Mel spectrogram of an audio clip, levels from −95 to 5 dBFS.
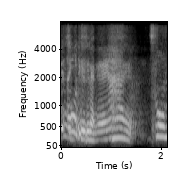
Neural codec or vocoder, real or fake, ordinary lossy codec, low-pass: codec, 32 kHz, 1.9 kbps, SNAC; fake; MP3, 48 kbps; 7.2 kHz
